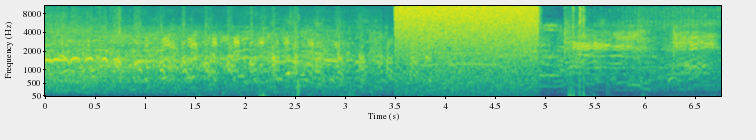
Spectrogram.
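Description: Laughing, chattering voices, then about three and a half seconds in a burst of static hiss that lasts about a second and a half and cuts off sharply, followed by quieter mixed sound.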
